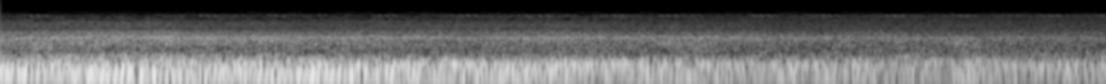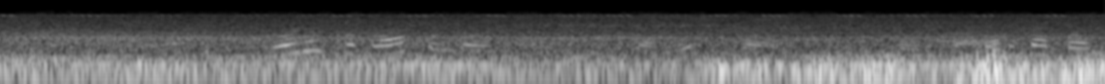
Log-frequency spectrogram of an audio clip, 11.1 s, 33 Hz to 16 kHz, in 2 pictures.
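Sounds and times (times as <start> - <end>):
low rumble: 0.0 - 6.4
crickets chirping: 0.0 - 11.0.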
